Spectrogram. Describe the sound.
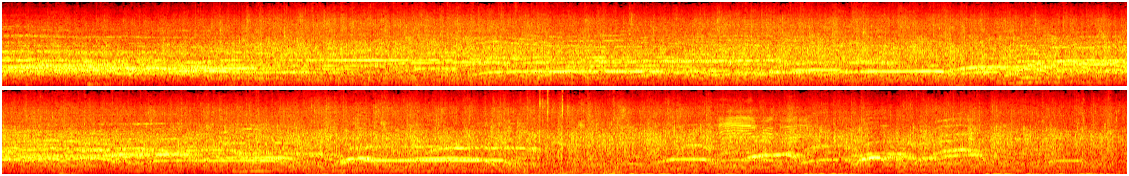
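A studio audience claps and cheers as a comedy show's guests of radio, TV and film come on stage: dense, loud applause that holds steady for over twenty seconds, with scattered whoops and voices mixed in.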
